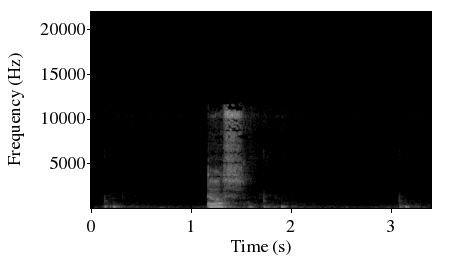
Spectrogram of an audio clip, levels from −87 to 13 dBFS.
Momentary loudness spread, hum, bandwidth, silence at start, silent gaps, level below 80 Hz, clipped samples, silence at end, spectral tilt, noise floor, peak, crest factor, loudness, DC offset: 25 LU; none; 12.5 kHz; 0.15 s; none; -82 dBFS; under 0.1%; 0.2 s; -3.5 dB/octave; -75 dBFS; -20 dBFS; 22 dB; -33 LUFS; under 0.1%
